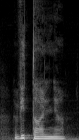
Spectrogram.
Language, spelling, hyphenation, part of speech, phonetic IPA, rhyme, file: Ukrainian, вітальня, ві‧таль‧ня, noun, [ʋʲiˈtalʲnʲɐ], -alʲnʲɐ, Uk-вітальня.ogg
- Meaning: living room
